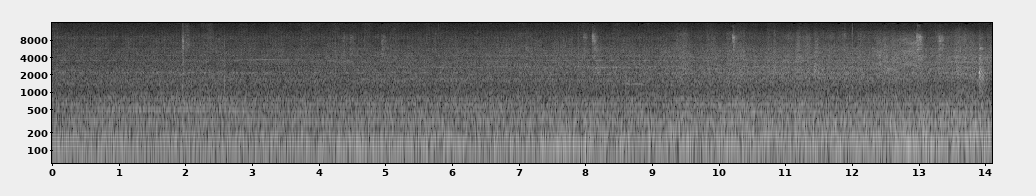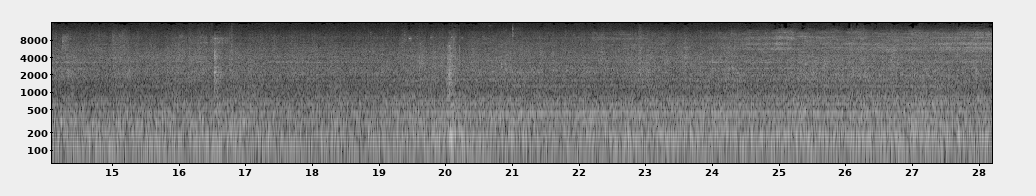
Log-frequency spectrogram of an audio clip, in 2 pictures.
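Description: Freight train rolling by with a steady rumble, its wheels clicking over rail joints now and then, the sharpest click about 20 seconds in. It grows slowly louder, and a thin steady whine joins in after about 19 seconds.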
